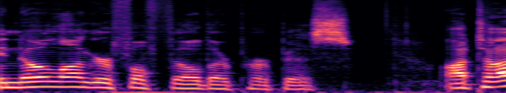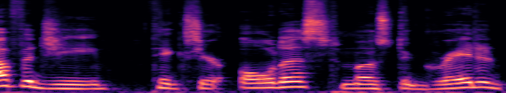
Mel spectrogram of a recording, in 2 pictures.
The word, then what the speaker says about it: autophagy: have heard it pronounced autophagy or autophagy it's pronounced autophagy and it literally just means self-eating or self-digesting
